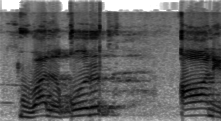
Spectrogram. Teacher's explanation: حمزہ کے اوپر کھڑا زبر ہے، سٹینڈ زبر، اس کو 1 الف کی مقدار لمبا کریں گے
